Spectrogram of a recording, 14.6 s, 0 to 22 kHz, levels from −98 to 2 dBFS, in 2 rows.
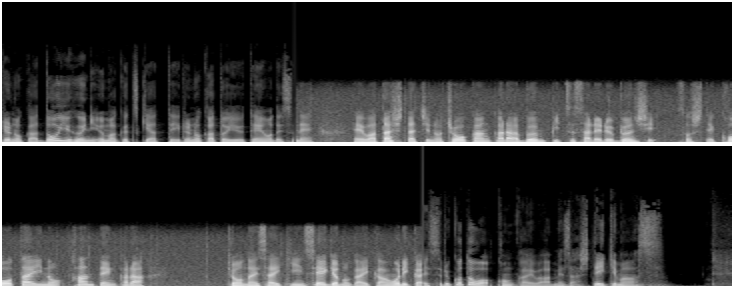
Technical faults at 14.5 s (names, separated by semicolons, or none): none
